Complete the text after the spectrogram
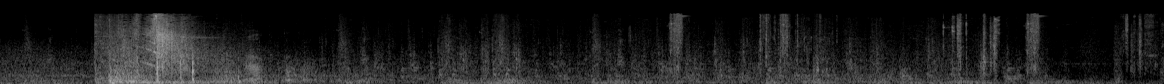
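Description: Wooden walls and ramps clatter into place in quick bursts.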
